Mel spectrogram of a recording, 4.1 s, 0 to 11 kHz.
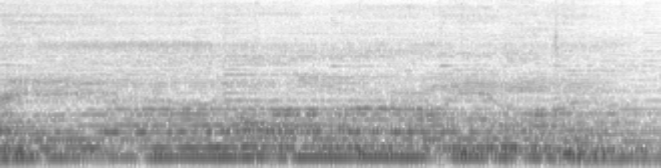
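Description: A male voice singing a sustained, chant-like vocal line over a fingerpicked Martin OM-42 acoustic guitar.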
